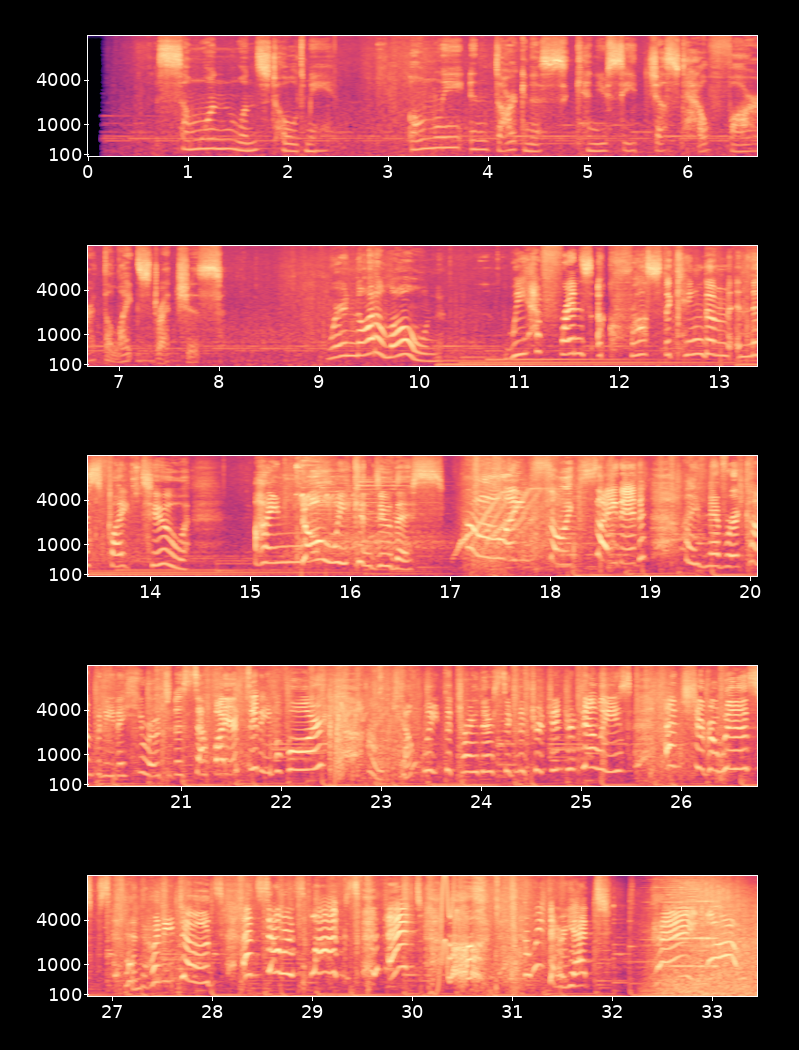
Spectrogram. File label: Animation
